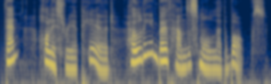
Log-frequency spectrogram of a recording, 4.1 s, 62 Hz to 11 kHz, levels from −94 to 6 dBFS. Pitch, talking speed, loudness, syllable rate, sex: 225 Hz, 160 wpm, -19 LUFS, 4.9 syllables/s, female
